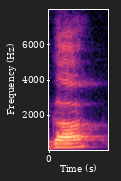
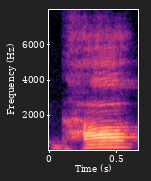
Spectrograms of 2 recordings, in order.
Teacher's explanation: ग में कम वायु बाहर निकल रही है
